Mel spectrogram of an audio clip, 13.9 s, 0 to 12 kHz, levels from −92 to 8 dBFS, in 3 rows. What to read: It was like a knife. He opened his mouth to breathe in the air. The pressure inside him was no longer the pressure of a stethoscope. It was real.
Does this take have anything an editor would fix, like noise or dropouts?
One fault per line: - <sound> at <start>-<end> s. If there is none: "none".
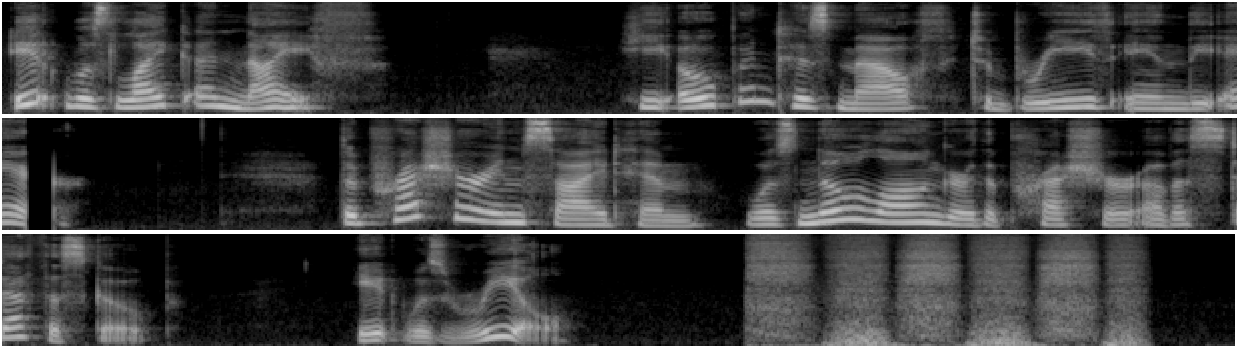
- dropout at 4.7-4.8 s
- breath at 12.0-13.6 s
